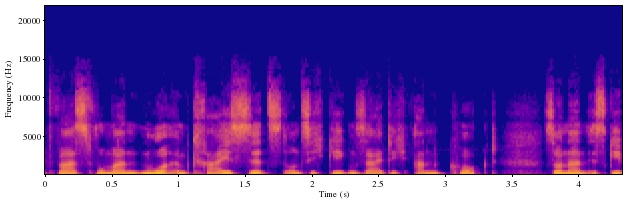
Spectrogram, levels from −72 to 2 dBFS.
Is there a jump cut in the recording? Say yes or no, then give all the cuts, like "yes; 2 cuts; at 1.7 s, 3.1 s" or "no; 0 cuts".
no; 0 cuts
